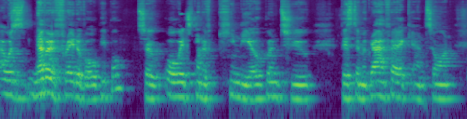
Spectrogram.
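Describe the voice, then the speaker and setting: A man speaks with a French accent at a moderate pace. His pitch is fairly high, and his intonation stays fairly even. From France. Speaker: senior care tech executive. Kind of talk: podcast interview. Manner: halting, many repetitions.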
